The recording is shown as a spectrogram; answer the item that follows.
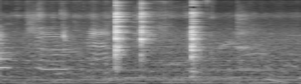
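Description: Metal spoon clinking against a ceramic plate while scooping rice: three quick clinks about a second in.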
